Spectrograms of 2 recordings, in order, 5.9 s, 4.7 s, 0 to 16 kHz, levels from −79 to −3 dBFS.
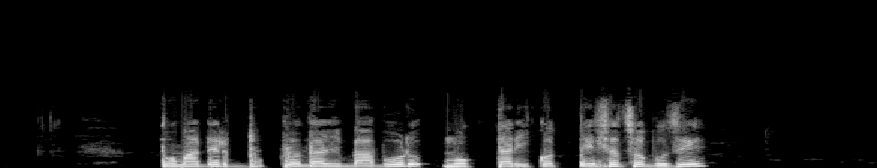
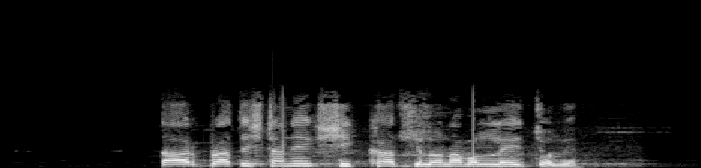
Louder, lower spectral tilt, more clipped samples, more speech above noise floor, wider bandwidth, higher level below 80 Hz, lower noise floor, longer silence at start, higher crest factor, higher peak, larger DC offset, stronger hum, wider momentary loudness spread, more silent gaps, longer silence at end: about the same, -14 LUFS vs -13 LUFS; first, -7.5 dB/octave vs -5 dB/octave; neither; about the same, 60 dB vs 63 dB; second, 6.8 kHz vs 7.6 kHz; first, -46 dBFS vs -58 dBFS; about the same, -73 dBFS vs -75 dBFS; about the same, 1.1 s vs 1.1 s; about the same, 14 dB vs 14 dB; about the same, 0 dBFS vs 0 dBFS; neither; neither; about the same, 5 LU vs 4 LU; neither; first, 1.15 s vs 0.8 s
